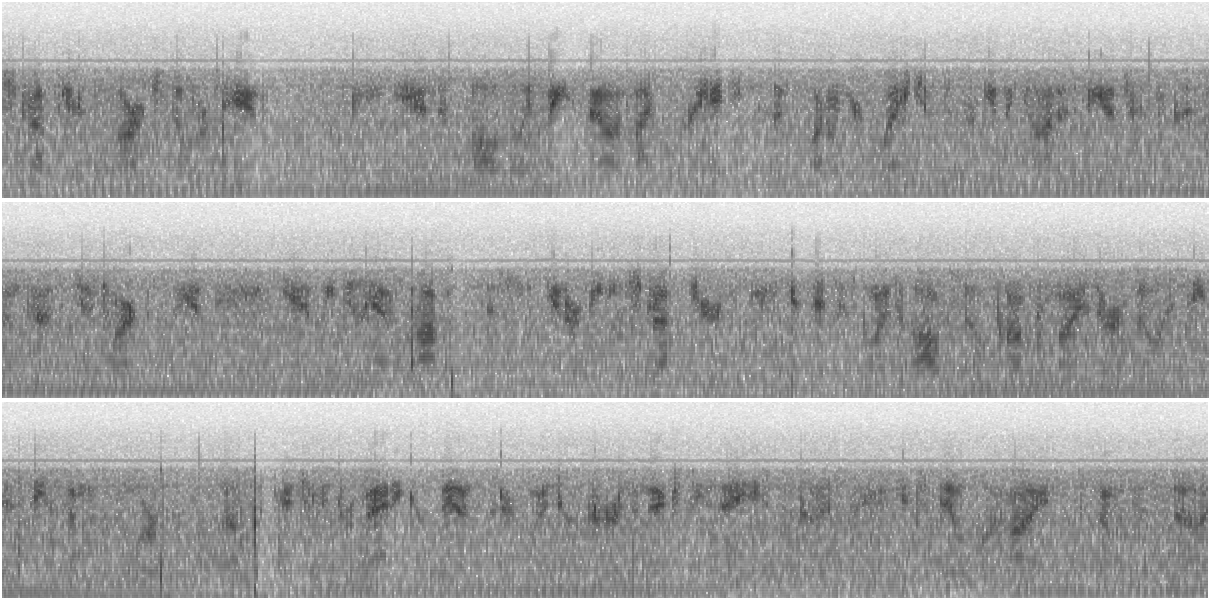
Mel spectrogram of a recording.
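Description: An astronaut's voice coming over the space-to-ground radio link, thin and narrow-band, with a steady low hum beneath it.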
